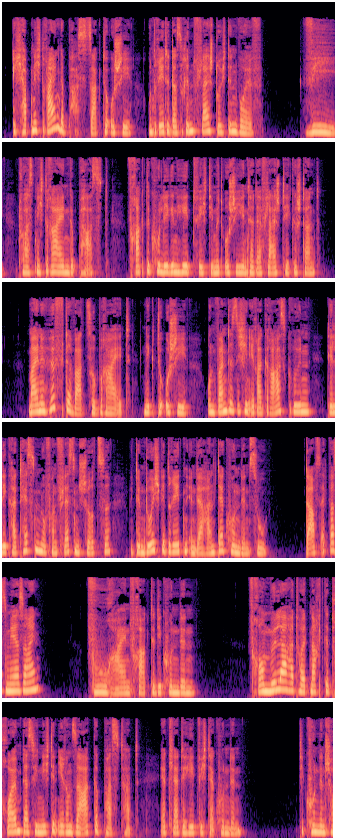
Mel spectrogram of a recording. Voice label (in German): Hörbuch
